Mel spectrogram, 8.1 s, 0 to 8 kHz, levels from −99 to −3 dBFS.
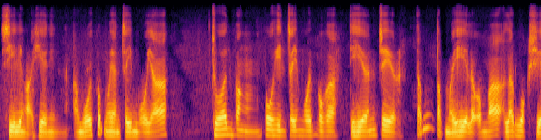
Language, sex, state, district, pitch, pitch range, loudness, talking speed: Mizo, male, Mizoram, Aizawl, 100 Hz, 95-110 Hz, -15 LUFS, 215 wpm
